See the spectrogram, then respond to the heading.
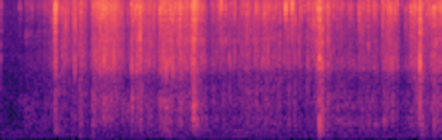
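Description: A small piece of clear plastic wrap with large, hollow, air-filled bubbles is squeezed and popped between the fingertips and thumbs of both hands. Bright, steady crinkling fills the clip, broken by sharp, snappy pops that die away almost instantly, with almost no low-end weight.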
